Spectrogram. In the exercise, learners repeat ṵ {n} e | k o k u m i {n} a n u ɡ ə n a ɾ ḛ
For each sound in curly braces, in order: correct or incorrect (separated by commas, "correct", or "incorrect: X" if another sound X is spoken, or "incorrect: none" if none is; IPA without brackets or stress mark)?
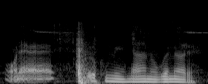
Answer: correct, correct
